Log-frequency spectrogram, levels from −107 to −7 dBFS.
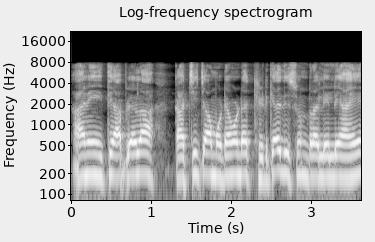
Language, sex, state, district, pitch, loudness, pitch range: Marathi, male, Maharashtra, Sindhudurg, 185 Hz, -15 LUFS, 180-195 Hz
